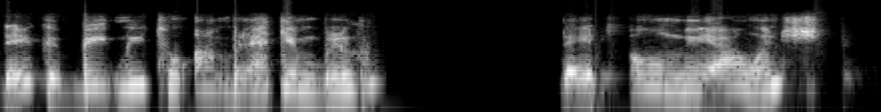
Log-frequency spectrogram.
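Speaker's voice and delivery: slow, drawn-out complaining elder; mock baby boomer. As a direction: drag out the old grievances slowly. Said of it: "they be like".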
